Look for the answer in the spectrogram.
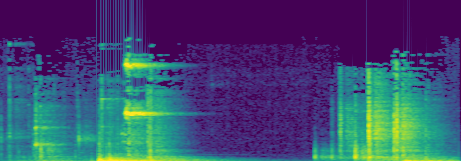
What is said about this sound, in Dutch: Terwijl hij daar vaag over nadacht, luisterde hij onbewust naar de geluiden die uit de diepte van het gebouw gedempt zijn kamer binnendrongen. Het openen en sluiten van een deur.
